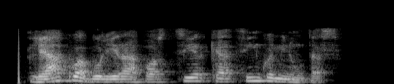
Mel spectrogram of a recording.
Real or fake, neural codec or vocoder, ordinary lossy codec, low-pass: real; none; AAC, 24 kbps; 5.4 kHz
